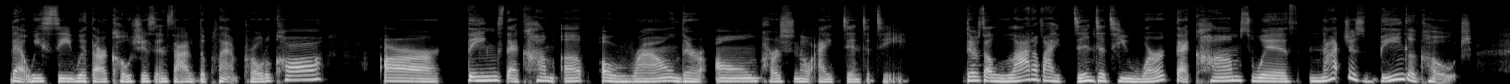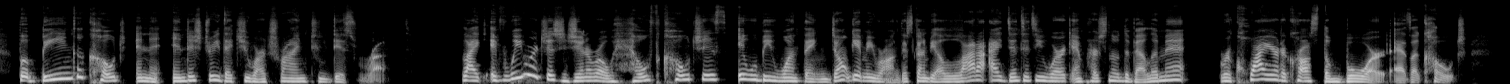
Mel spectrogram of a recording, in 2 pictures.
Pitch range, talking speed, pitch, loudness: 135-185 Hz, 165 wpm, 155 Hz, -18 LUFS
